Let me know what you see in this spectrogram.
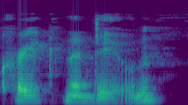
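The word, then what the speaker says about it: Craigh na Dun: standing stone formation called creek 'no dune you would not believe how that is spelled just say it's both CR aigh space ma space D UN so like this whole time I was thinking it was pronounced differently interesting yeah okay and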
